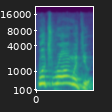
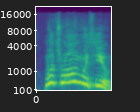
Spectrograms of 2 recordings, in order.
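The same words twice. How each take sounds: First: Mocking retold curse. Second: Slow, higher, sneering challenge; mocking God. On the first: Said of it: "And he's cursing". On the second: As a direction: taunt the sky, drawn out and up. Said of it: "mocking God".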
